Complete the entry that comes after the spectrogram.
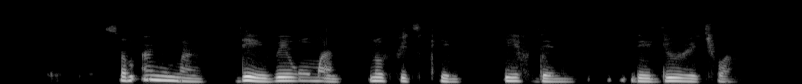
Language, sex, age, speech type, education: Nigerian Pidgin, female, 30-45, spontaneous, tertiary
